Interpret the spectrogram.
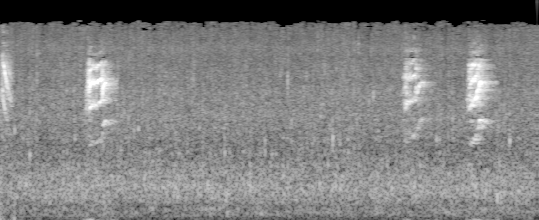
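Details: Calls of a female double-collared seedeater used to fire up males: four sharp high chirps, two early and two near the end separated by a long pause, with soft steady hiss.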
